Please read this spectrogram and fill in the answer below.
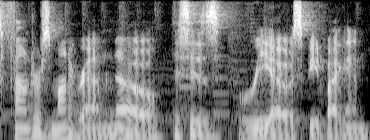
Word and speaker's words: REO: monogram no this is rio speedwagon when you're talking about the actual automaker it's pronounced rio if it's the band it's reo yeah we learned that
